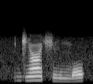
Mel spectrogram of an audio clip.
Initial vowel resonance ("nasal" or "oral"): nasal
